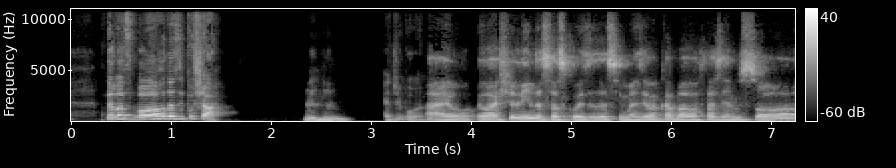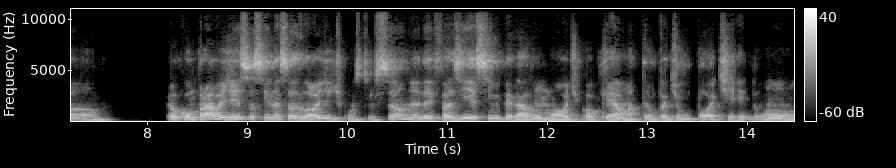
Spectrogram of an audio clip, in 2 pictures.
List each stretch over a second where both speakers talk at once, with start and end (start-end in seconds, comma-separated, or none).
none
